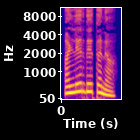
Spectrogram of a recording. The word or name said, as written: ಅಳ್ಳೆರ್ದೆತನ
